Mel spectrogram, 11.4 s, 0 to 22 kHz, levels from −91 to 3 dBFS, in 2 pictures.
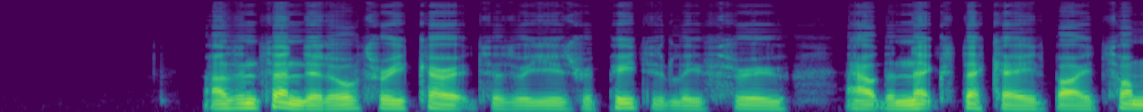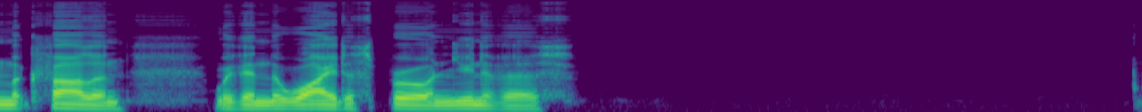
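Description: From start to end, the speech shows imaging from linear upsampling. The audio appears to have started at 8 kHz and been raised to 44.1 kHz by joining samples with straight lines. That interpolation filters poorly. The top of the original band, near 4 kHz, sounds dulled. A mirrored copy of the spectrum sits between 4 and 8 kHz, roughly 30 dB below the signal. It adds a faint metallic shimmer to sibilants.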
